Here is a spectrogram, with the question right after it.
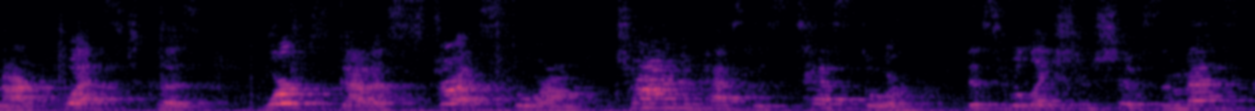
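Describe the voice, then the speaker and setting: A woman with an American accent uses a raised, projected voice at a high pitch and moderate pace. Audible room echo and light background noise are present. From Mexican American. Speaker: motivational speaker. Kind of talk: spoken word poetry performance. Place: hall. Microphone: camera far.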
